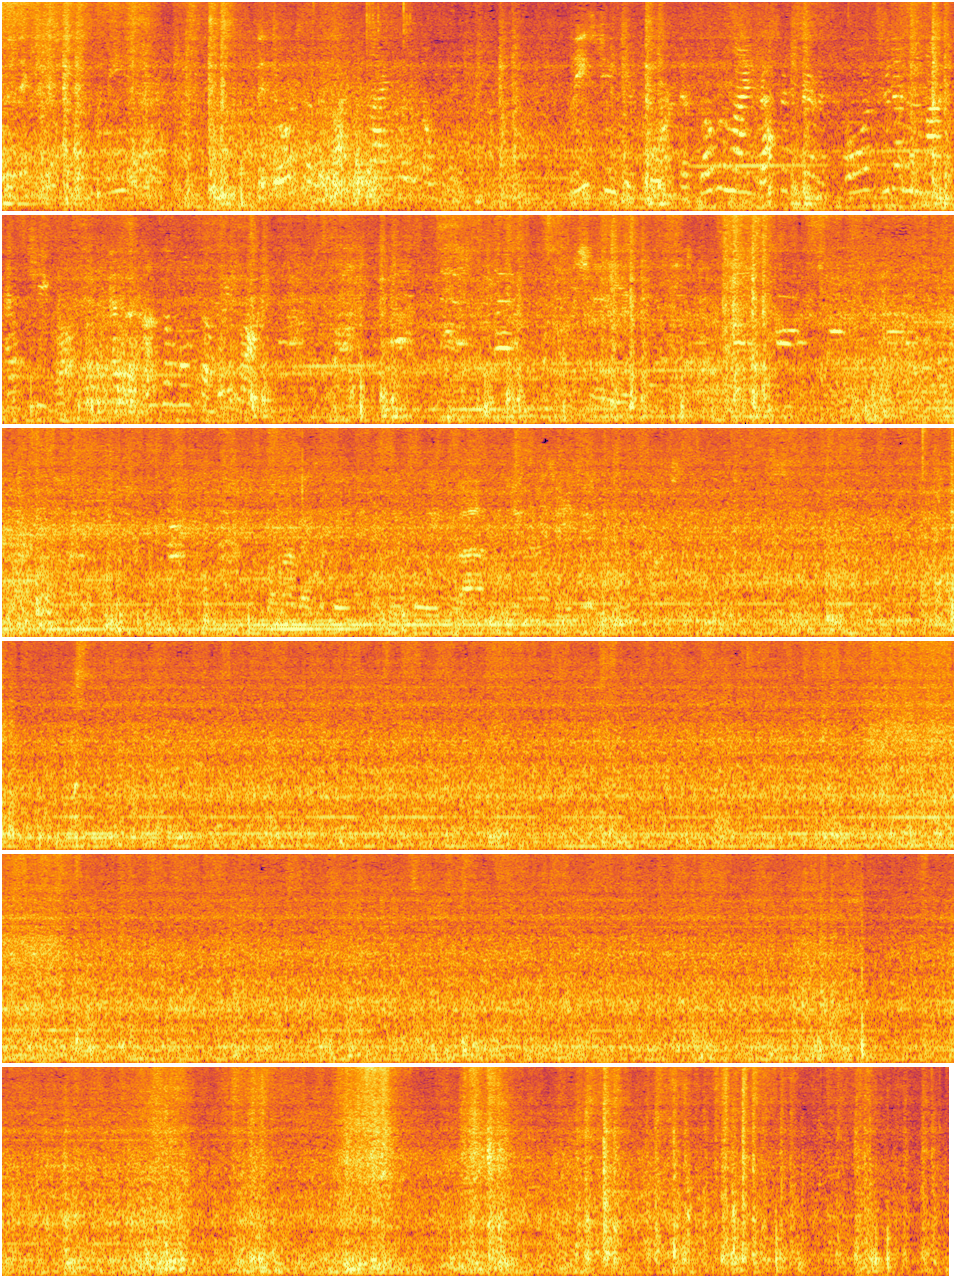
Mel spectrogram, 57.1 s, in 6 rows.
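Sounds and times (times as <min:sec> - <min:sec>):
steady train hum: 0:00.0 - 0:57.0
train wheels rumbling on rail: 0:00.0 - 0:57.0
wheels clacking over rail joints: 0:05.9 - 0:29.6.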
